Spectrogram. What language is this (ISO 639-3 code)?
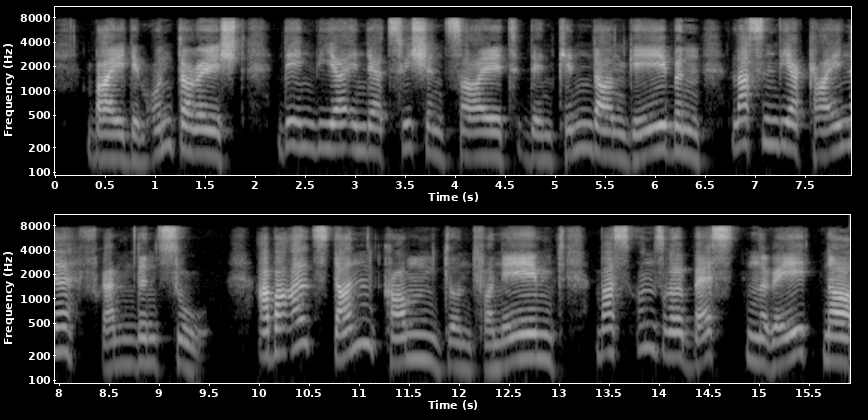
deu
